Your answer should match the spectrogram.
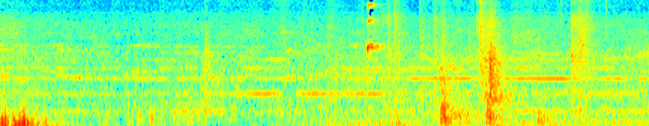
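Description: Steady hum of shipboard ventilation machinery, several even tones held throughout, with a low thump right at the start.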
